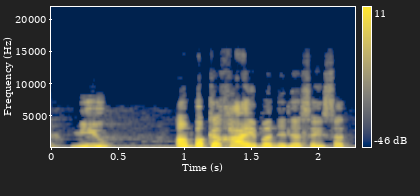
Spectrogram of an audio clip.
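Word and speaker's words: μ: sample mean, denoted as the Greek letter µ (pronounced as myu).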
